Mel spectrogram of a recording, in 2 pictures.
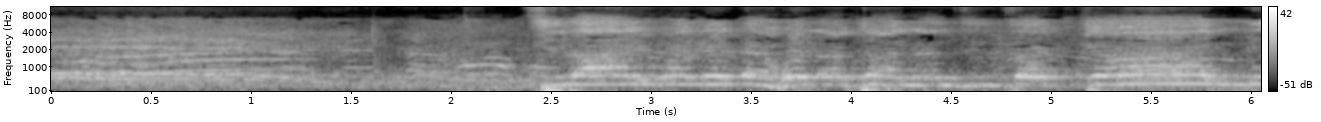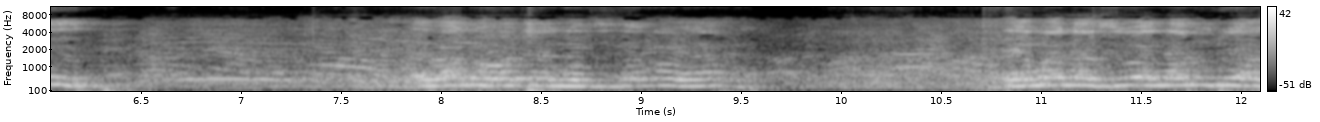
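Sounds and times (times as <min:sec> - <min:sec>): room chatter: 0:00.0 - 0:12.0.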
